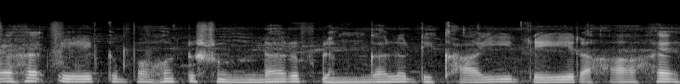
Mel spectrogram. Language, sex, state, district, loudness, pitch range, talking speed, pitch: Hindi, male, Madhya Pradesh, Umaria, -21 LUFS, 110-130 Hz, 80 wpm, 120 Hz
